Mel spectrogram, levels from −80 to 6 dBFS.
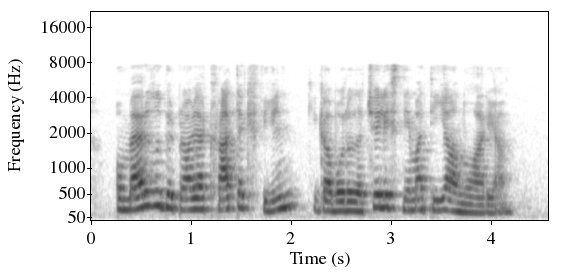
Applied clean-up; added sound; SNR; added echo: none; none; none; none.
